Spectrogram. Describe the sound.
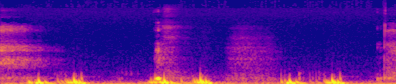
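A muffled heartbeat heard with two people pressed close together: a steady series of several low, soft thumps, with no talk.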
